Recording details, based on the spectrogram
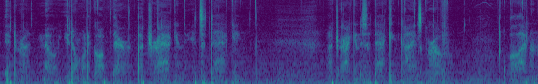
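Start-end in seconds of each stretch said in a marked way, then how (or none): none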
